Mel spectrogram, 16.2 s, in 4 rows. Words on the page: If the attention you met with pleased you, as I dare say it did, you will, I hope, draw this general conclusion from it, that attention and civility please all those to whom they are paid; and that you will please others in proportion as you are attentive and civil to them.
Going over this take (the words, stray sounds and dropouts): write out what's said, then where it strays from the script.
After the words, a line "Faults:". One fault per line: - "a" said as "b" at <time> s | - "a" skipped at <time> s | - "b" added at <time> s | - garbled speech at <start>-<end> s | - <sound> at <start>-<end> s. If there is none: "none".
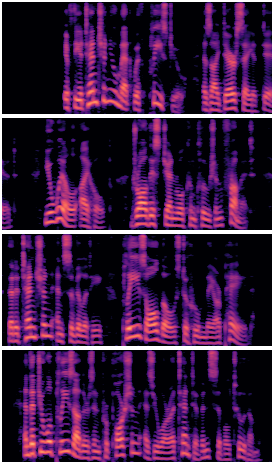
If the attention you met with pleased you, as I dare say it did, you will, I hope, draw this general conclusion from it, that attention and civility please all those to whom they are paid; and that you will please others in proportion as you are attentive and civil to them.
Faults:
none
